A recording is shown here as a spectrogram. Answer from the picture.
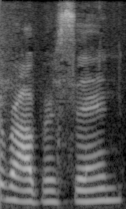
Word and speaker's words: Roberson: I say Robertson. Uh, my family is split on the pronunciation of my last name.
